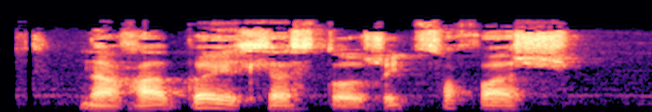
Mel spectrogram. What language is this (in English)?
Kabardian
